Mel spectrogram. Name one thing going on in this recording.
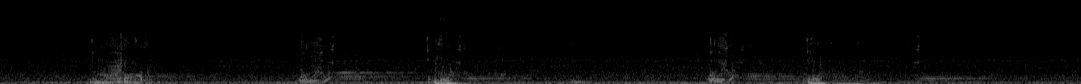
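Soft electronic whooshes and chimes sound in short bursts.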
